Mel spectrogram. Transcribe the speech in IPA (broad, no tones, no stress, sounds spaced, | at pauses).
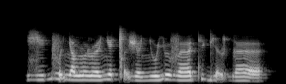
ʑ i ɡ v ə̰ ʎ i lˠ ɭ ə ɭ œ ʎ ɛ ǀ ə̰ ʒ œ ʎ u j ɯ v ɜ tʲ ə ɡ j ɛ̰ ɭ ɡ ɜ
